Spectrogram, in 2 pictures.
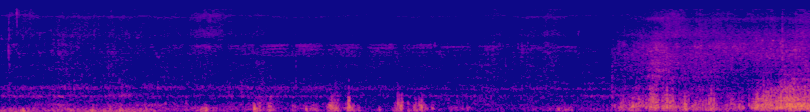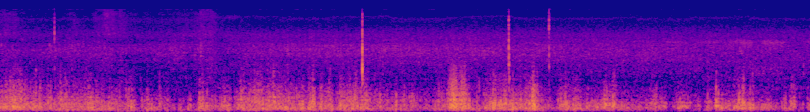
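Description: Wind buffeting the camera microphone: quiet for the first several seconds, then uneven gusty rumbling from about eight seconds in.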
